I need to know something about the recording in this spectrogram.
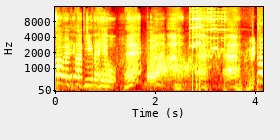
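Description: High-pitched, sped-up cartoon character voices crying out and wailing without clear words, with a brief high ringing sound effect about three seconds in.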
